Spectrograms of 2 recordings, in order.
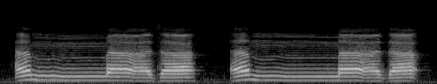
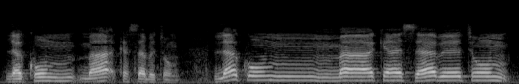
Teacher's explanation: When you have a silent meme and is followed by another meme, then you merge them together, and you do this with a ghunna. You merge the first meme with the second meme and do a ghunna on it. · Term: idgham shafawi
